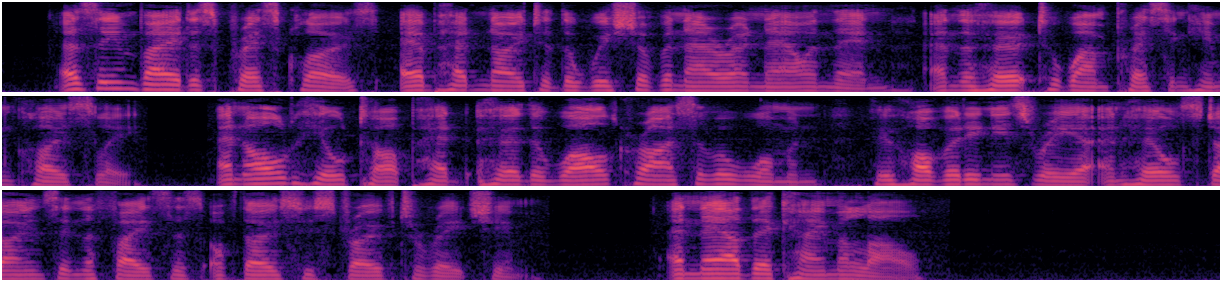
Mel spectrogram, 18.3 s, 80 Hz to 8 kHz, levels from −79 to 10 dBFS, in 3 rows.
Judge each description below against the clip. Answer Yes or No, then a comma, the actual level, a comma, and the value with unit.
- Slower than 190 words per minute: No, average, 195 wpm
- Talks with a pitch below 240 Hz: Yes, medium, 140 Hz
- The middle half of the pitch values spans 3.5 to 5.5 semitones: No, narrow, 2.4 semitones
